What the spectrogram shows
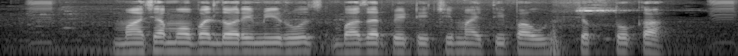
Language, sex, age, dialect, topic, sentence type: Marathi, male, 25-30, Standard Marathi, agriculture, question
